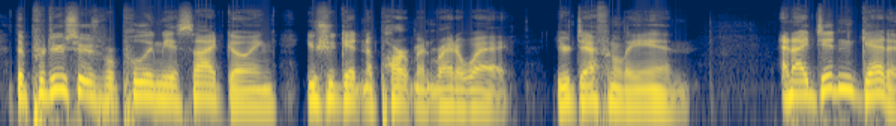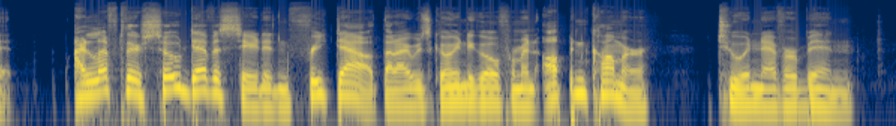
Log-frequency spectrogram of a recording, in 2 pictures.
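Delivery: normal talking voice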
